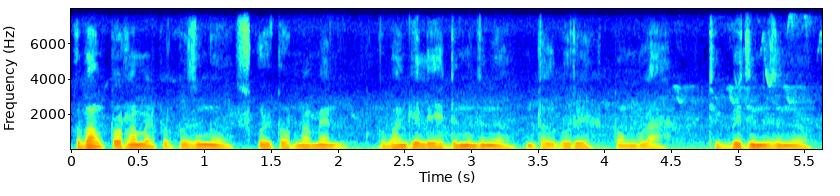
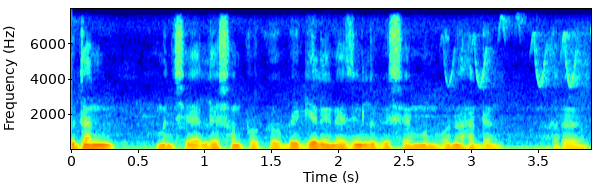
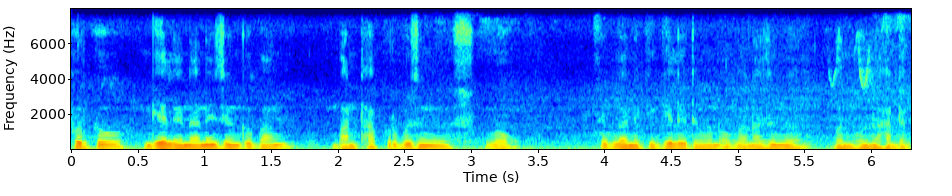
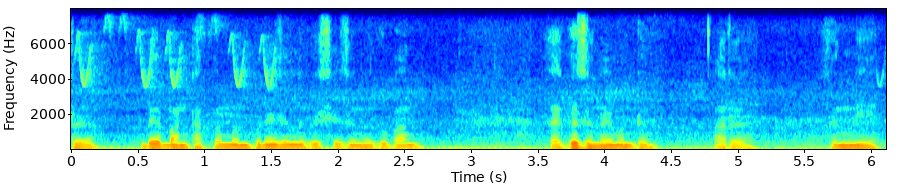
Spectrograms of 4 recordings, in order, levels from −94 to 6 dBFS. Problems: low volume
